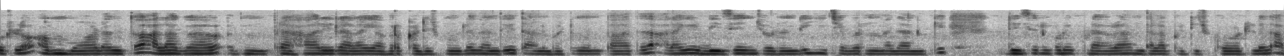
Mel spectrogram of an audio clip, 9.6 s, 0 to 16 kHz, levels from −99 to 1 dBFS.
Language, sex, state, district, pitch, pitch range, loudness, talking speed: Telugu, female, Andhra Pradesh, Krishna, 185 Hz, 180-195 Hz, -19 LUFS, 50 wpm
